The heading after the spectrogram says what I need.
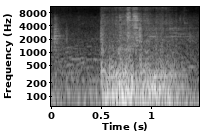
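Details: Electric rickshaw with a loading problem: with throttle in forward or reverse, a heavy low growl rises and holds while the rickshaw won't pull. The owner suspected the axle, a bearing or the motor gear; the sound points to burnt motor phase wiring.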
